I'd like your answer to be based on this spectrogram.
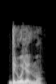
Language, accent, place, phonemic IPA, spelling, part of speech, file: French, France, Lyon, /de.lwa.jal.mɑ̃/, déloyalement, adverb, LL-Q150 (fra)-déloyalement.wav
- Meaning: disloyally, traitorously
